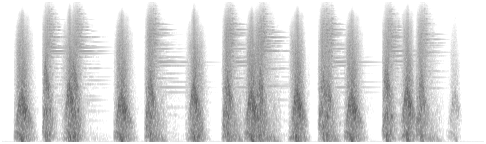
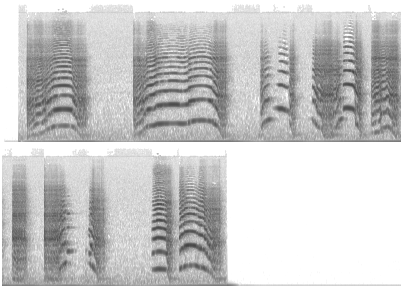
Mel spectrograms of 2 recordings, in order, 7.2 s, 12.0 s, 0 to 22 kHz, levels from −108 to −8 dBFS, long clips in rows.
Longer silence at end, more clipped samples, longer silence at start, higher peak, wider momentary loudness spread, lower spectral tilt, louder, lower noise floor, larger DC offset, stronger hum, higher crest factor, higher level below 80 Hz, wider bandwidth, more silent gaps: second, 0.4 s vs 2.65 s; neither; about the same, 0.2 s vs 0.25 s; second, -36 dBFS vs -22 dBFS; second, 9 LU vs 12 LU; first, -3 dB/octave vs 1 dB/octave; second, -50 LUFS vs -37 LUFS; second, -75 dBFS vs under -90 dBFS; neither; neither; about the same, 16 dB vs 20 dB; first, -66 dBFS vs -84 dBFS; about the same, over 20 kHz vs over 20 kHz; neither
